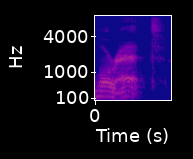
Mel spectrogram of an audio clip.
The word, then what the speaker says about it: Lorette: and her name being Lorette uh everything really wanted to correct it to Lauren yep Laurent Laurent because that's how it's basically Laurent without the N is how it's spelled it's like lorett oh okay yeah yeah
